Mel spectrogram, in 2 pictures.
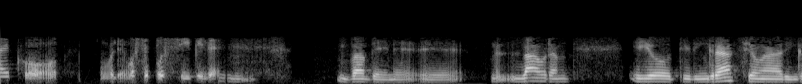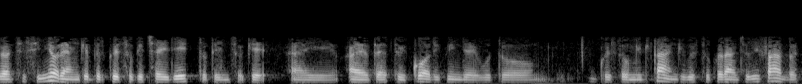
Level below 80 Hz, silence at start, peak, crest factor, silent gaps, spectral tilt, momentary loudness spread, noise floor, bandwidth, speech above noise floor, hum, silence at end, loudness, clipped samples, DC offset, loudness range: -60 dBFS; 0 s; 0 dBFS; 20 dB; none; -11 dB/octave; 13 LU; -58 dBFS; 3.9 kHz; 38 dB; none; 0.05 s; -21 LUFS; under 0.1%; under 0.1%; 7 LU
